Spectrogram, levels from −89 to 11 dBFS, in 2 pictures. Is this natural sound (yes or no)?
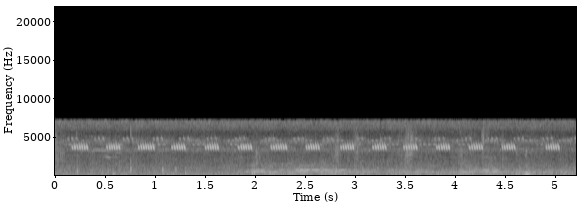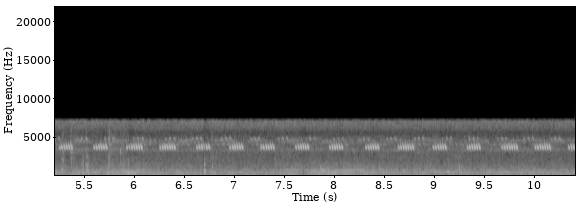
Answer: yes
